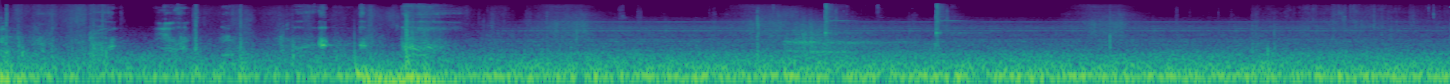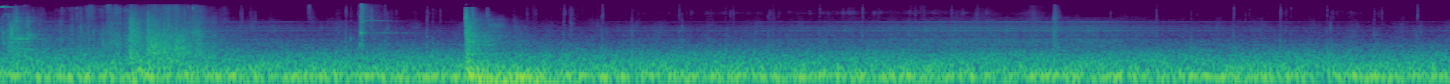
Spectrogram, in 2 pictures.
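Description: A low steady hum fills the room.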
